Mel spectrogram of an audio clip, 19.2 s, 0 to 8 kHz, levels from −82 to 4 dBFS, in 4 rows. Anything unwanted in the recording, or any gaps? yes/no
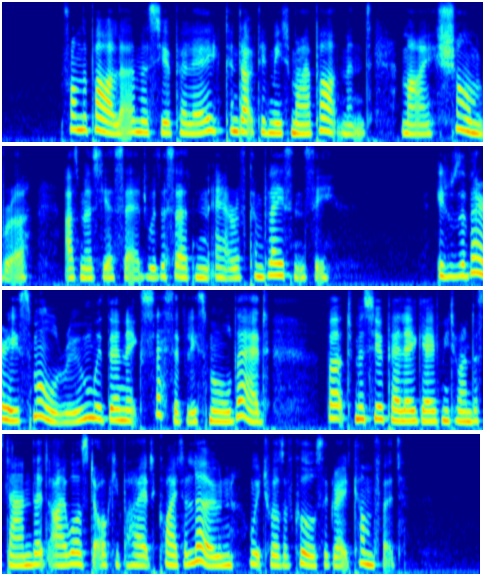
no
